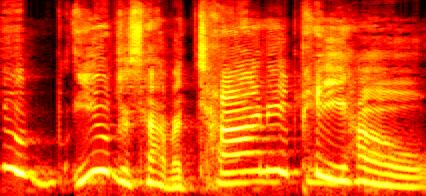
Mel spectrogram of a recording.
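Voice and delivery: put-on very thick country accent, slow and swooping. Retelling what the nurse said to her, in a thick country accent. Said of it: "like country accent".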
